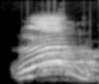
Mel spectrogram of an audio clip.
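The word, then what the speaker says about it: لام: alhamdulillah, তাহলে জিব্বার agar কিনারা সামনের মাড়ির দাঁতের গোড়ার সঙ্গে লাগাইয়া লাম উচ্চারণ করিতে, এটা লামের মাখরাজ, লামের সিফাত, লামের গুণ, এটা তাই না, স্বভাব।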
